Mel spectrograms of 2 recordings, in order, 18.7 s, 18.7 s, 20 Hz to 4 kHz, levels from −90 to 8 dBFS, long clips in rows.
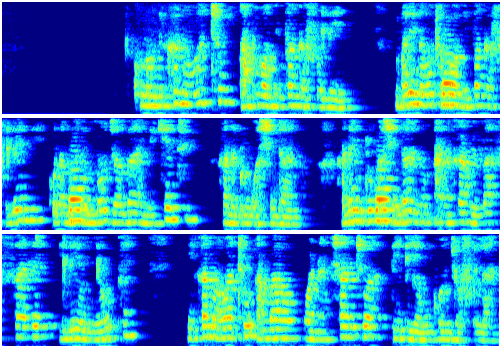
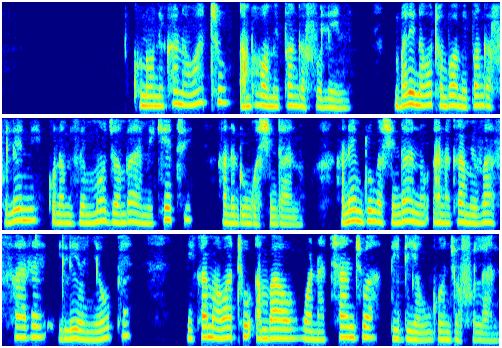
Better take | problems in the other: second | noise reduction (classical method WPE with log-MMSE)

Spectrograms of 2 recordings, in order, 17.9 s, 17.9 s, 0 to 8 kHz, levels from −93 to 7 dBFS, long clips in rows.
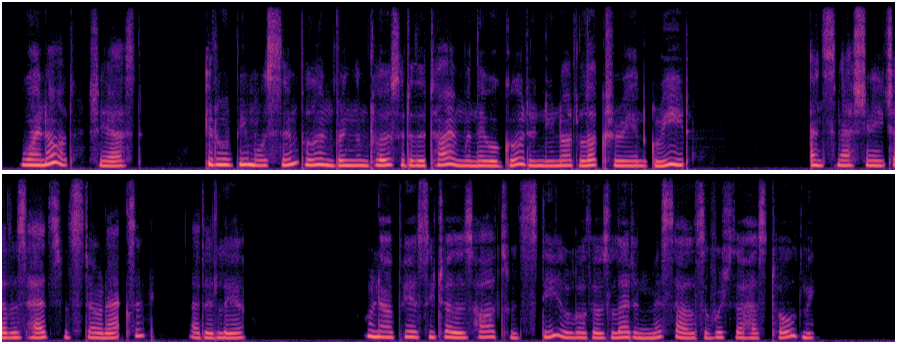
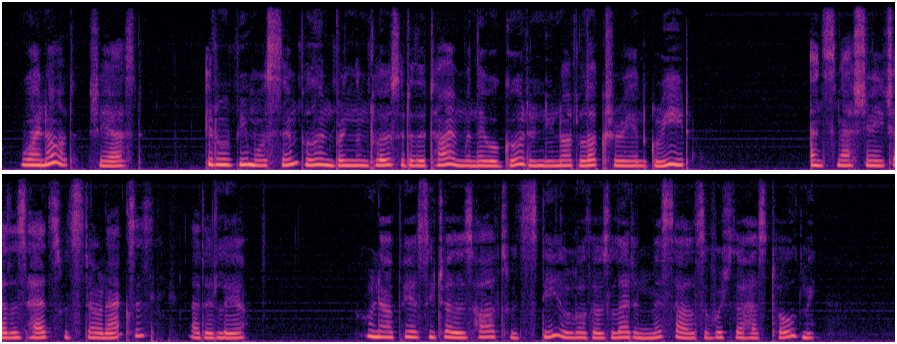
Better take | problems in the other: second | noise reduction (neural diffusion model UNIVERSE++)

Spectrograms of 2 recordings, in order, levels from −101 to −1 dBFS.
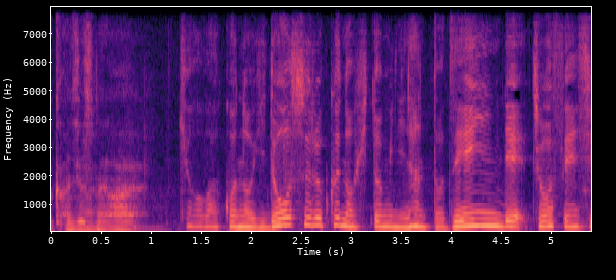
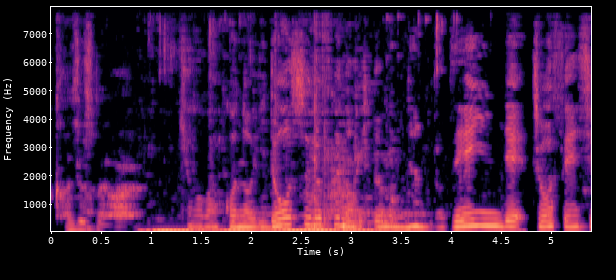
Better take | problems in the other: first | noise reduction (classical method Wiener filter)

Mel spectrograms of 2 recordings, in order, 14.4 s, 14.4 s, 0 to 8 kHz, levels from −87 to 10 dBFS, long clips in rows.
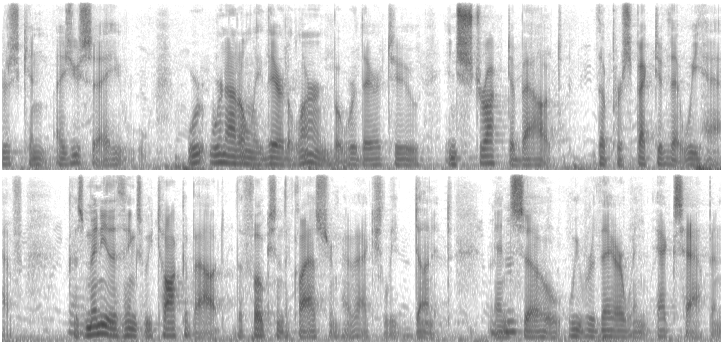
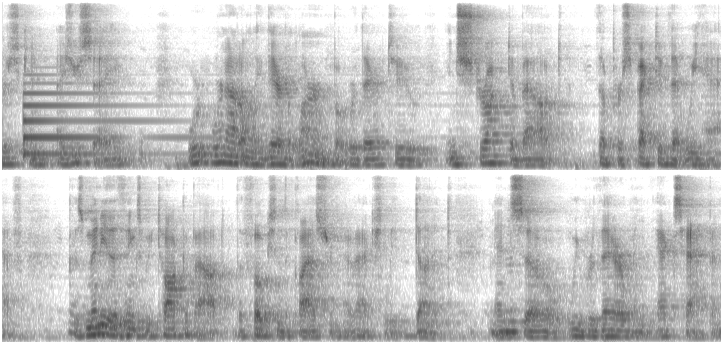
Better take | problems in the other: first | background sound (Piano); 11 dB below the speech // room echo; dies away in 0.9 s

